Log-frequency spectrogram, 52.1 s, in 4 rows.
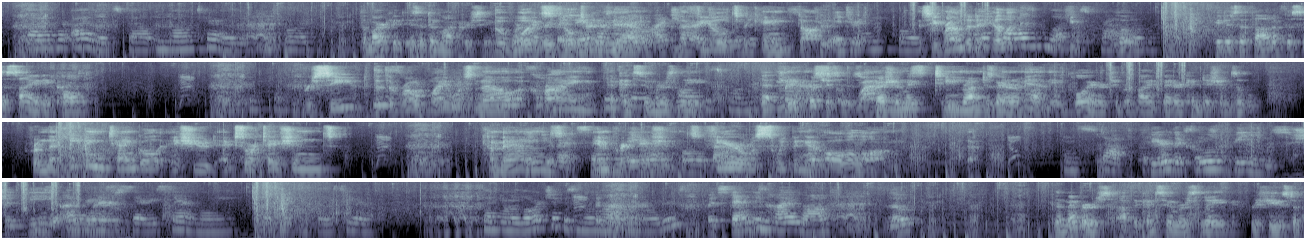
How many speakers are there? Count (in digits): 4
